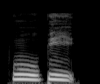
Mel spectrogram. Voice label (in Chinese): "务必", Chinese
